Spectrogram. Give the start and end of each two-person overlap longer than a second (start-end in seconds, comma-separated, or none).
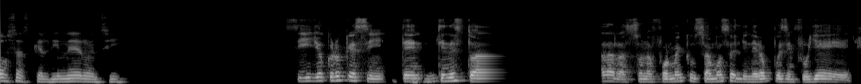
none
